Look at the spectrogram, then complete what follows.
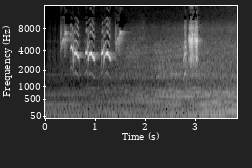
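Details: Leafbird song exchanged with a scarlet minivet: three loud whistled phrases, each a looping slurred note in quick succession, followed after a pause by a brief bright high burst; steady low hum beneath.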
